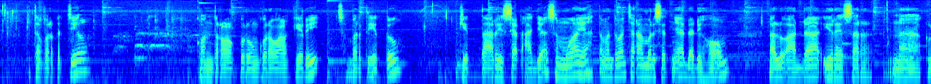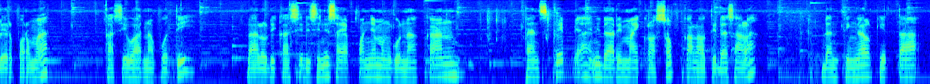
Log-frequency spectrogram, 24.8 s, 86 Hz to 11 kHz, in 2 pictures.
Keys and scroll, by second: 0.0-2.0 typing, 3.8 ctrl+], 4.5 ctrl+], 18.6-19.6 typing, 19.8 Return, 21.4 ctrl+], 21.6 ctrl+], 21.8 ctrl+], 22.0 ctrl+].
